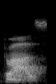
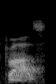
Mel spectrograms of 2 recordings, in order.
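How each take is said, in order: No difference in how they are said.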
